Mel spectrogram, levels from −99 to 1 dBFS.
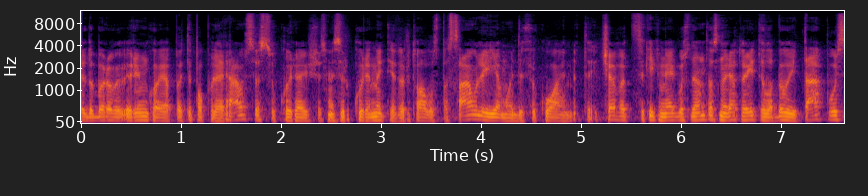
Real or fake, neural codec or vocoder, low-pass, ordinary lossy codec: fake; codec, 44.1 kHz, 7.8 kbps, Pupu-Codec; 10.8 kHz; MP3, 64 kbps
